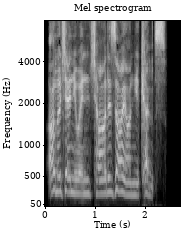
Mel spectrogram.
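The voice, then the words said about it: Imitates a gruff TV character's accent. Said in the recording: “play Tank as Billy Butcher, basically. So same accent, same wardrobe”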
